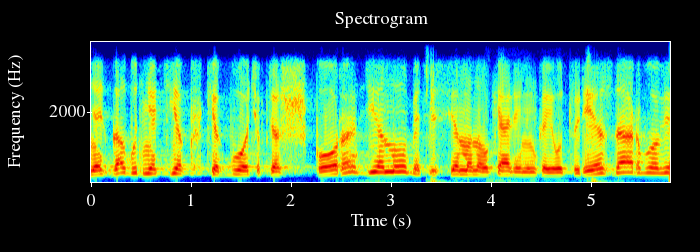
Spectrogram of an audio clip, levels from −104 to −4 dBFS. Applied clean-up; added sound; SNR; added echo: neural mask model Resemble Enhance denoiser.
